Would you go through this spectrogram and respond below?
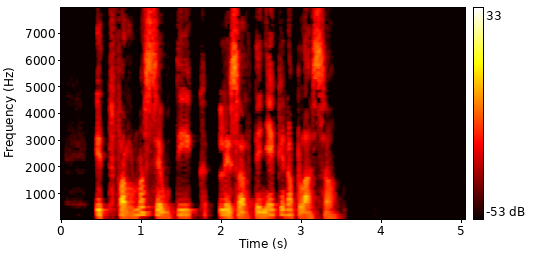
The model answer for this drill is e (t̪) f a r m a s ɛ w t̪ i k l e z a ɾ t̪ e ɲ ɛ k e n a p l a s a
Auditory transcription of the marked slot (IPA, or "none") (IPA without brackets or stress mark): t̪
